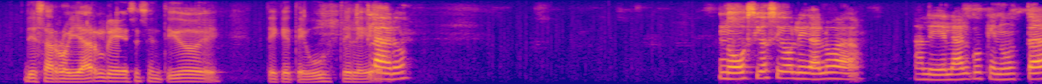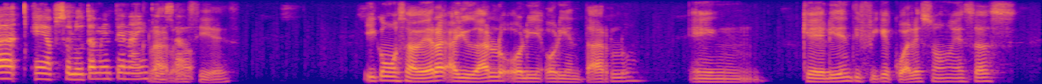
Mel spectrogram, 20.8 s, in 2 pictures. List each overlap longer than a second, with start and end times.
none

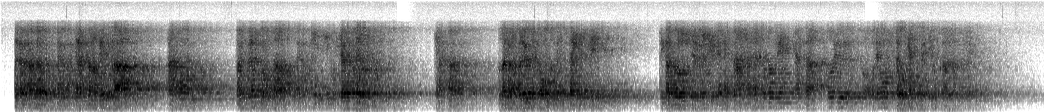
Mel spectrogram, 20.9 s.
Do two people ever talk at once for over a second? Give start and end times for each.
none

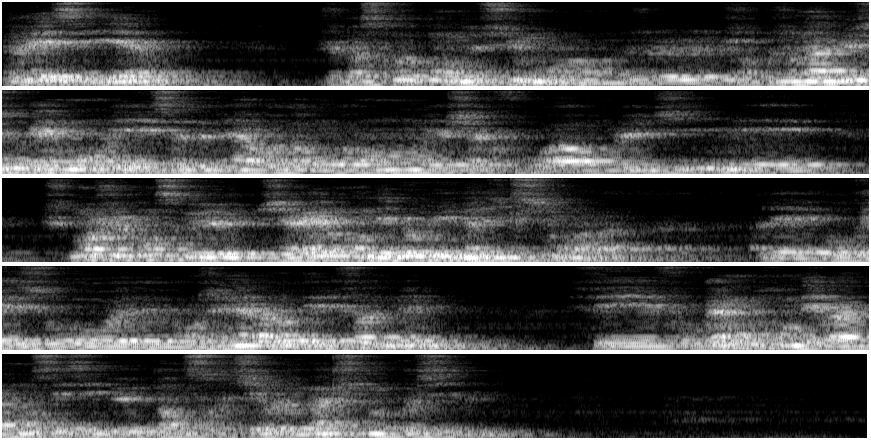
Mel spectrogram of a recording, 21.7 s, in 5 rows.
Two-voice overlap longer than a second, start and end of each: none

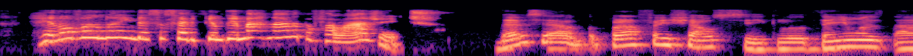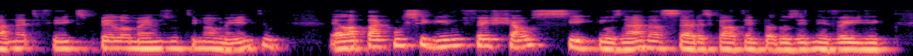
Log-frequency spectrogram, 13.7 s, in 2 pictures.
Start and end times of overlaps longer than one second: none

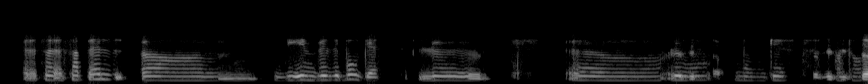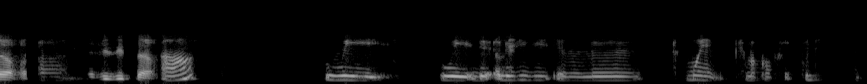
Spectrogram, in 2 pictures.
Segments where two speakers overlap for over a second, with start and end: none

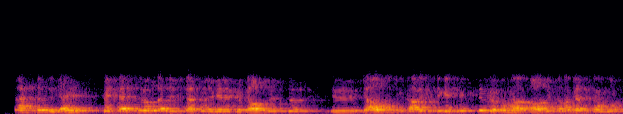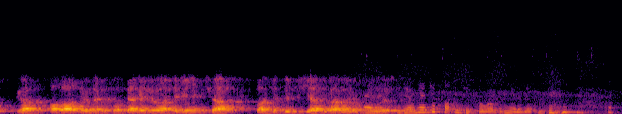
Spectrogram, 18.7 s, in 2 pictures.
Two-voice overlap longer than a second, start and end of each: none

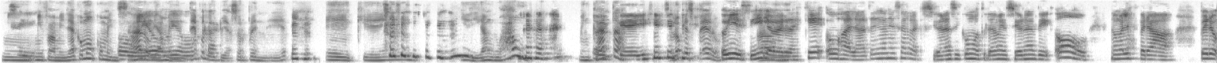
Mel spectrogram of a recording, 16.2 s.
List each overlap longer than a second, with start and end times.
1.6-2.9

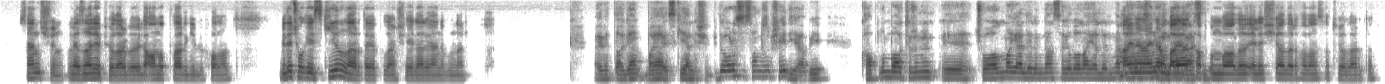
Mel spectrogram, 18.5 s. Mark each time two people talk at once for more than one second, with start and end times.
14.9-16.1

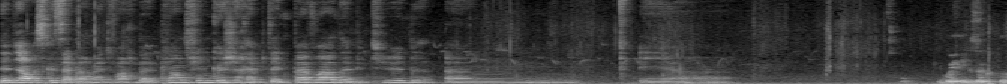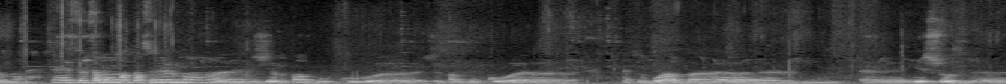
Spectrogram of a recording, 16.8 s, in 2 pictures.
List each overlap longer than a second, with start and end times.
none

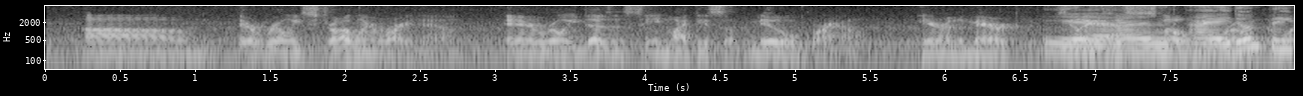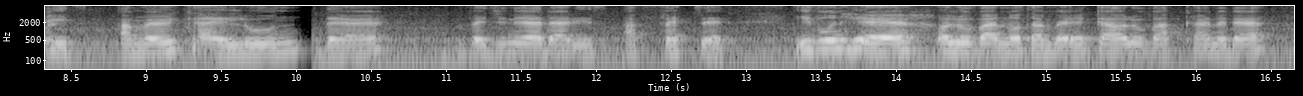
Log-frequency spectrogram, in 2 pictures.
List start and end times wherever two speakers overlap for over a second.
6.8-8.4

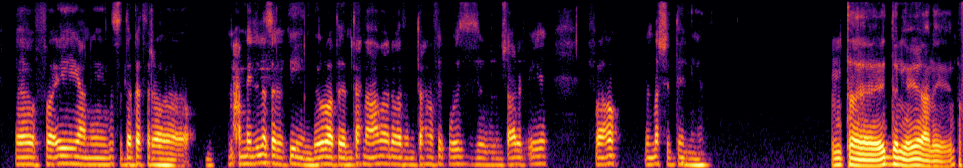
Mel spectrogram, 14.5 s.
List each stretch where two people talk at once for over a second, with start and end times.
none

